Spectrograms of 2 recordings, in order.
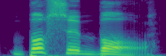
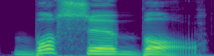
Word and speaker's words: Bossche bol: Bossche Bol. Bossche Bol. Bossche Bol. Bossche Bol. As you can hear, the CH is not pronounced.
